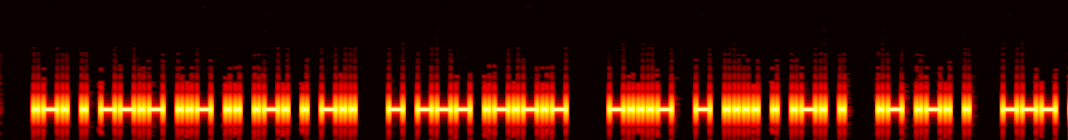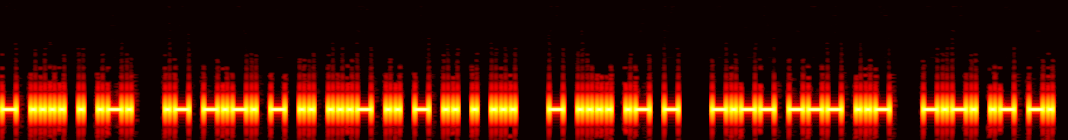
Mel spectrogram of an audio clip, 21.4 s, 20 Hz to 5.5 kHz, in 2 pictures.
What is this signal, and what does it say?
Morse code, heard as a keyed tone, about 25 wpm, 600 Hz. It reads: REQUIRED TO. <BT> THERE ARE OTHER ACTIVITIES THAT YOU CAN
